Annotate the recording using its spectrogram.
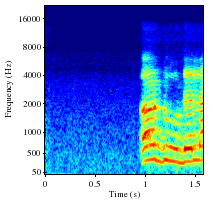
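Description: A young girl speaks briefly over an online call.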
